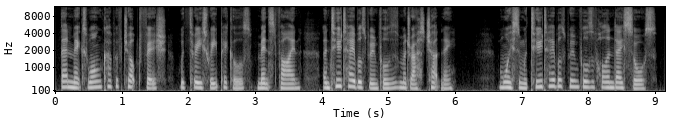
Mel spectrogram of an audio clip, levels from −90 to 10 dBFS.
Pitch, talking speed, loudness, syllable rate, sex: 200 Hz, 170 wpm, -19 LUFS, 5.6 syllables/s, female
